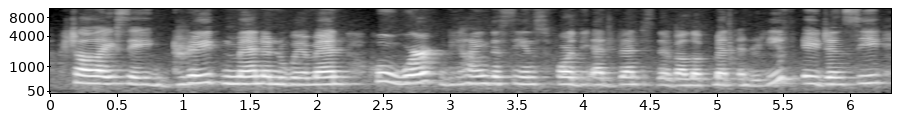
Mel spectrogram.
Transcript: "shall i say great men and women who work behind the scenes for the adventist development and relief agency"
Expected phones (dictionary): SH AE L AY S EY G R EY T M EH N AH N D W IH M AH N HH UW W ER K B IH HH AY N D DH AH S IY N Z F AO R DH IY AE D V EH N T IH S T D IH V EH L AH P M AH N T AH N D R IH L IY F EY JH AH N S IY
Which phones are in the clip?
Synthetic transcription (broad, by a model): SH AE L AY S EY G R EY T M EH N AH N D W IH M AH N HH UW W ER K B IH HH AY N D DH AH S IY N S F AO R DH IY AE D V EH N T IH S D IH V EH L AH P M AH N T AH N D R IH L IY F EY JH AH N S IY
